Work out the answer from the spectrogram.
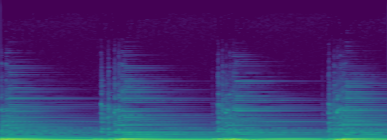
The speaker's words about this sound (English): Okay, so bouncing back and forth between the E minor and the G, try and just do it nice and slowly, so something like this. This is the E minor.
